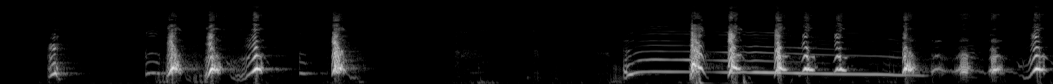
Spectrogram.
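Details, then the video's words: Two household dogs, Percy, a black and white Boston Terrier and resident howler, and Bear, a German Shepherd-Black Lab mix, respond to a human howl: a few scattered barks, then a long slowly falling howl under rapid yelping barks. "Dogs Responding To My Human Howl"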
